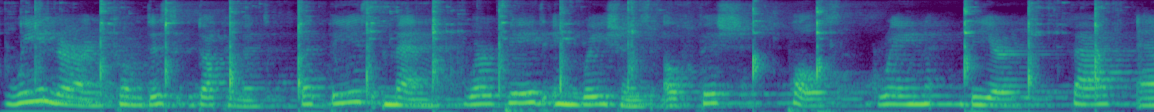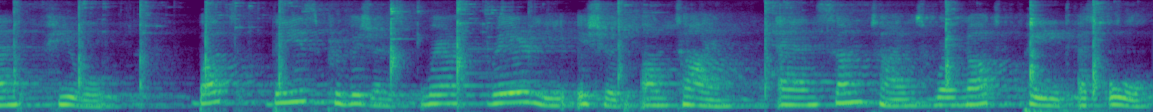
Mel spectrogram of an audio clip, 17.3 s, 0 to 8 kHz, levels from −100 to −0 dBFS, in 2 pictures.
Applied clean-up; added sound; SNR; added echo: none; Shatter / Hammer; 11 dB; reverberation time 2.2 s.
